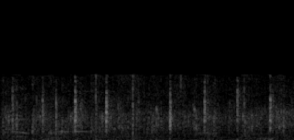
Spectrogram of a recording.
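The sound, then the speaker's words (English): An audience breaks into applause as a clap offering to God, many hands clapping in a steady, dense patter for several seconds, moderately loud with a few sharper claps standing out. “Give God a clap offering.”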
